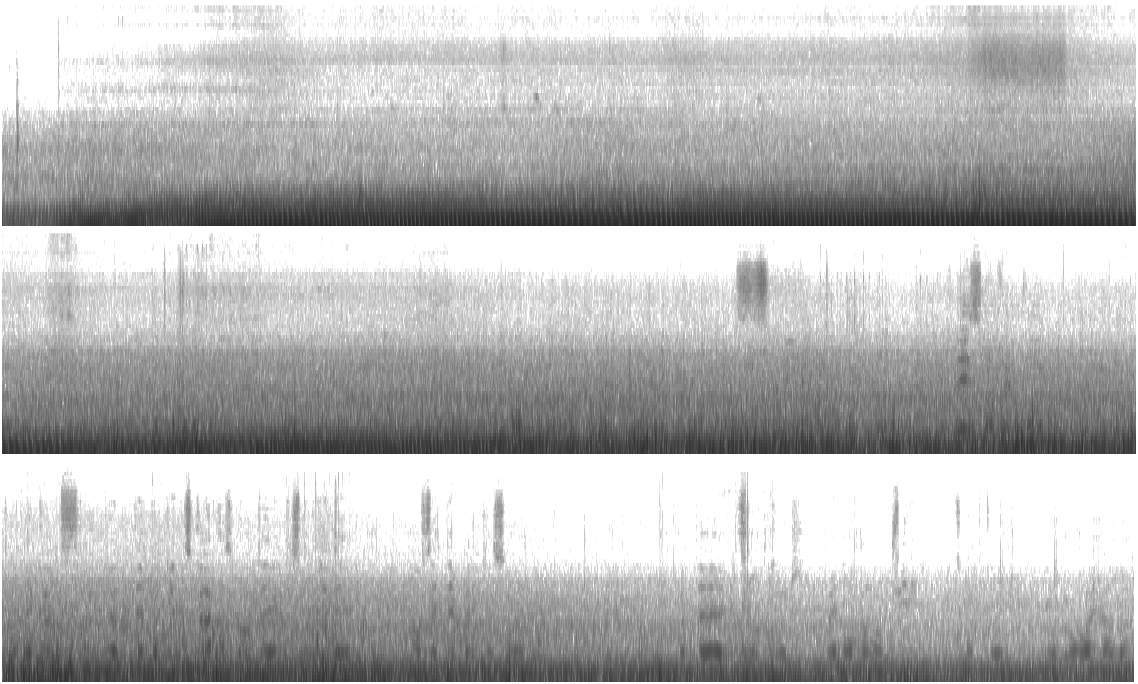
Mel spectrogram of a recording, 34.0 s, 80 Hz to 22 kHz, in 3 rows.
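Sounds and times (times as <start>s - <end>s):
car engine droning through leaky exhaust: 0.0s - 34.0s.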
